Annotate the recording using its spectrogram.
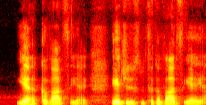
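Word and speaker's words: Courvoisier: Cavasier.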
